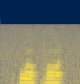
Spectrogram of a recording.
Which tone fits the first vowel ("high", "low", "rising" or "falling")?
low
